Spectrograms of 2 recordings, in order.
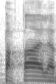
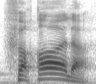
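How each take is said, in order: First: The first consonant is a blend of b and f. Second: The first consonant is a clear f sound. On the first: The speaker calls it wrong. "بقال حرف ضائع، لا هو فاء ولا هو باء" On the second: The speaker calls it right. "وينطق الفاء القرآنية فاء فيقول"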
